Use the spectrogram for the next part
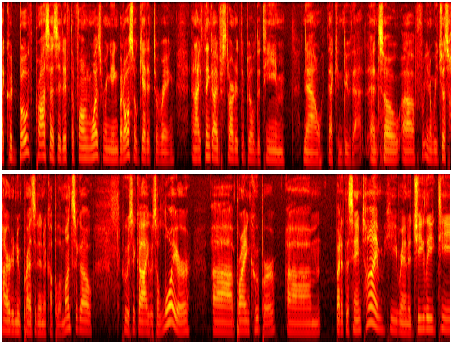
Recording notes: Live from Uncharted Summit. This special edition of Uncharted was recorded live at the annual Uncharted Summit in Southampton.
